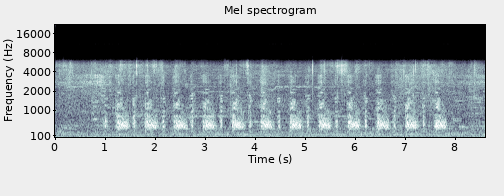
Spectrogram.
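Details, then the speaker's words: Regular heartbeat, about 100 a minute, with a soft blowing diastolic decrescendo murmur after each beat, in a teaching audio example diagnosed as aortic regurgitation. "Hopefully, the timing of this murmur sounds different than the previous two examples. That's because this is a diastolic murmur. Its shape, decrescendo."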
